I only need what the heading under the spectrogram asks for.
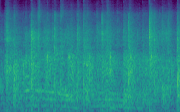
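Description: A crowd of people at a church service applauding the parents together, a dense, steady wash of clapping that fills the whole moment at an even, fairly loud level, with faint voices mixed into the noise.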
